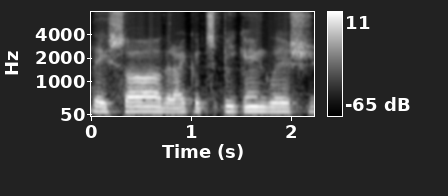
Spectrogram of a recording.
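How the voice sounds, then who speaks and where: This man has an American accent and a medium pitch. His tone is dark and mellow, and he speaks at a fairly slow pace. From East Los Angeles, California. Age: 70s. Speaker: deported military veteran. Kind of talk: personal testimony.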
